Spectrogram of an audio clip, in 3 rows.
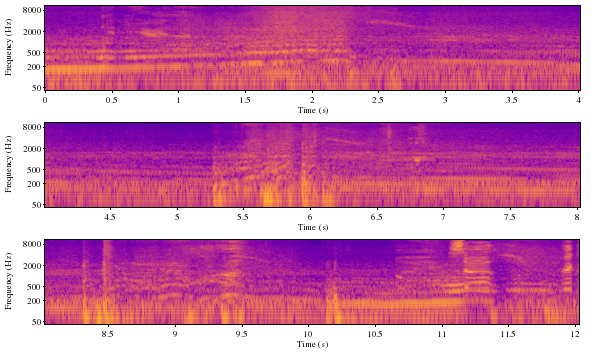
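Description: A 700hp Nissan GTR engine revs loudly and climbs through its range, with rising and falling pitch and sharp crackles, heard up close over a voice talking.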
